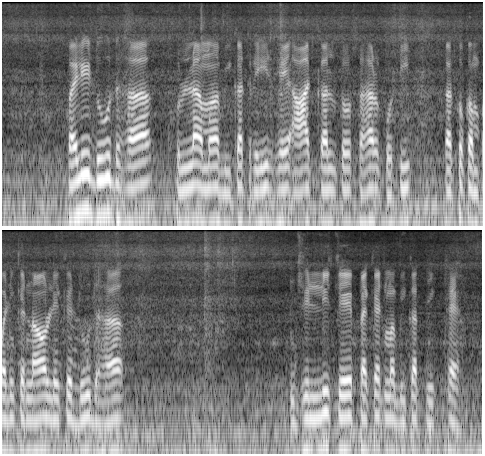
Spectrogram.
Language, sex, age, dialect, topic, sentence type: Chhattisgarhi, male, 25-30, Western/Budati/Khatahi, agriculture, statement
